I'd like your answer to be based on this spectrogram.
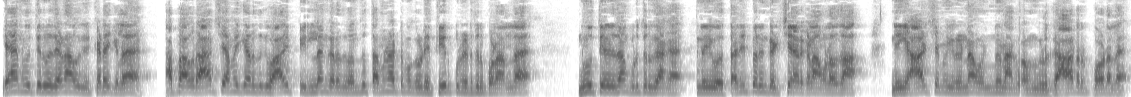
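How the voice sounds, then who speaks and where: A man's voice: fairly high pitch, steady tone. A man arguing a political point in an interview, reasoning aloud with questions. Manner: argumentative, rapid, reasoning aloud. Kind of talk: interview argument.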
